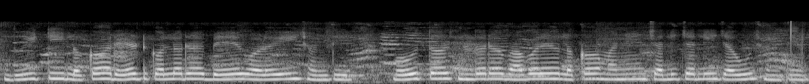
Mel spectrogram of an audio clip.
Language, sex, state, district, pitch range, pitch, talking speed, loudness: Odia, female, Odisha, Malkangiri, 225-255 Hz, 245 Hz, 105 wpm, -13 LUFS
